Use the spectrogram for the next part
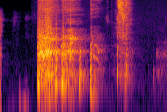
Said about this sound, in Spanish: ya no toses, ya no vayas a toser, por favor,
